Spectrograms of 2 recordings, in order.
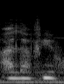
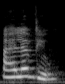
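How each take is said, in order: First: It is said very softly. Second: It is said loudly and clearly.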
